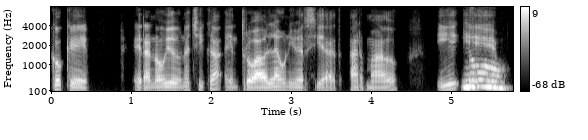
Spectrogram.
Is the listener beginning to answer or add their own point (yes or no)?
no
